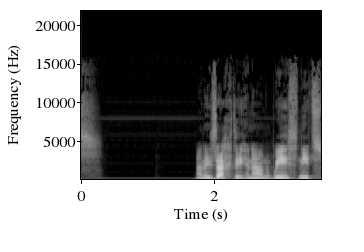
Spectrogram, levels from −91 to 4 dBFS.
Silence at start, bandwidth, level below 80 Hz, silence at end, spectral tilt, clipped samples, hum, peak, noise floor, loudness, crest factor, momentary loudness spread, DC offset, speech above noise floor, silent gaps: 0 s; 16 kHz; -64 dBFS; 0 s; -4 dB/octave; under 0.1%; none; 0 dBFS; -64 dBFS; -23 LUFS; 26 dB; 17 LU; under 0.1%; 40 dB; none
